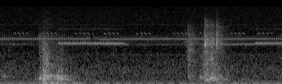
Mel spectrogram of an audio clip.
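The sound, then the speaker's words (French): A park gate is opened at night, giving two short scraping clunks about one and a half seconds apart over a steady, high insect-like drone. “Vite, elle court au portail. L'ouvre, il n'était pas fermé.”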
